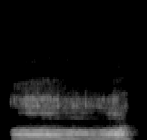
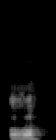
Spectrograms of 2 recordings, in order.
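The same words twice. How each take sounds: First: The vowel is held for a longer time. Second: The vowel is held very briefly. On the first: "If it's longer" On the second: "If it's short"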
